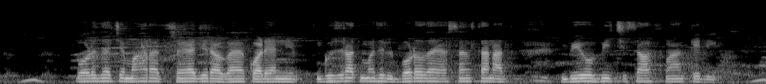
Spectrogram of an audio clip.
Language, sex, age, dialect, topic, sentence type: Marathi, male, 18-24, Northern Konkan, banking, statement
